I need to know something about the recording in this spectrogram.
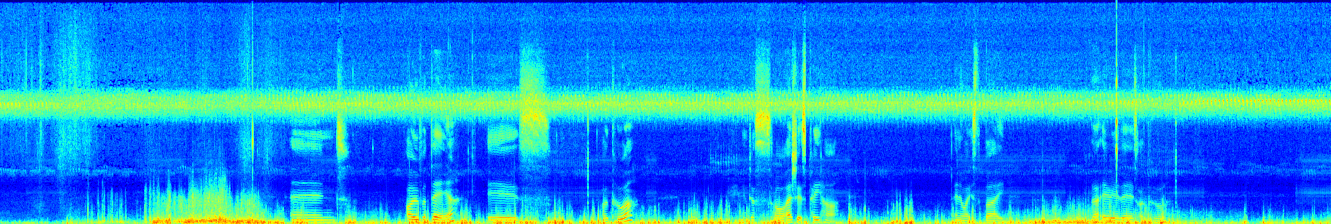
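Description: Wind gusts roughly against the microphone outdoors.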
